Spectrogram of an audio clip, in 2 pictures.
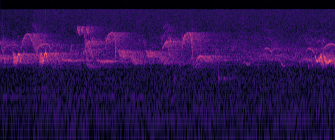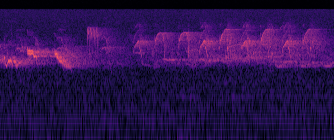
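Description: Birds chirping: many short, arching calls overlapping one another, with a faint steady hum underneath.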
